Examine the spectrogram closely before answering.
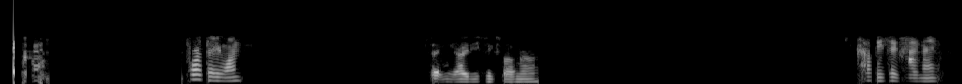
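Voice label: Police Southeast District Dispatch; Raleigh; wake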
